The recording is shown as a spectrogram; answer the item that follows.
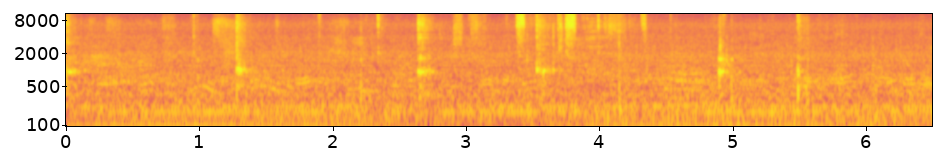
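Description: A pickleball rally: about six sharp hollow pocks of paddles hitting the perforated plastic ball, irregularly spaced and coming a little faster in the middle.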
